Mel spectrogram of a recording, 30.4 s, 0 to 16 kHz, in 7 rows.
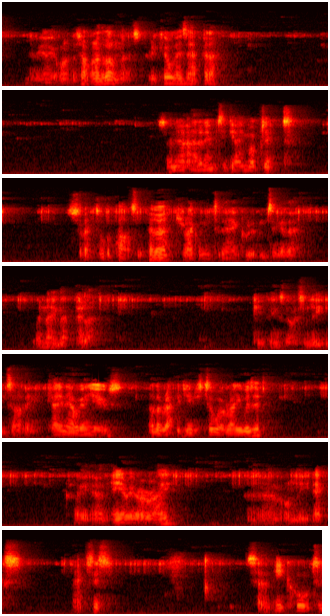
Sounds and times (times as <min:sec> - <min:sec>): Inside, small room: 0:00.0 - 0:30.3
Speech: 0:00.4 - 0:03.0, 0:06.4 - 0:08.3, 0:09.6 - 0:12.8, 0:13.5 - 0:14.4, 0:16.4 - 0:21.0, 0:22.6 - 0:24.2, 0:25.0 - 0:26.4, 0:27.0 - 0:27.6, 0:28.8 - 0:30.3.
